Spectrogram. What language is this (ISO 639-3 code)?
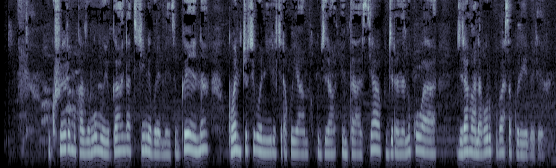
cgg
